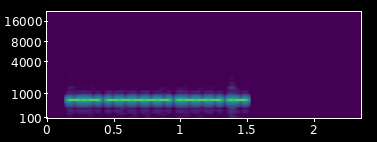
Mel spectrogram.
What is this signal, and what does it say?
Morse code, heard as a keyed tone, about 54 wpm, 700 Hz. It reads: K0JA
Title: USA Call Signs - 6x Character Spacing - 50wpm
